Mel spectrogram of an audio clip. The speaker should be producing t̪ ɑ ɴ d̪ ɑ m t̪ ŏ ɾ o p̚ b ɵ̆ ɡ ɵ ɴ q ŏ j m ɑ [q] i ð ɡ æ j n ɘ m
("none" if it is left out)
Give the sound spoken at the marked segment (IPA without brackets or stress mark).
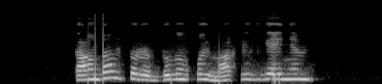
q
